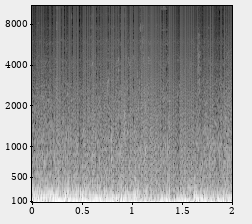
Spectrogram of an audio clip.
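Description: Wind buffeting the microphone: a steady, loud low rumble with no distinct events.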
